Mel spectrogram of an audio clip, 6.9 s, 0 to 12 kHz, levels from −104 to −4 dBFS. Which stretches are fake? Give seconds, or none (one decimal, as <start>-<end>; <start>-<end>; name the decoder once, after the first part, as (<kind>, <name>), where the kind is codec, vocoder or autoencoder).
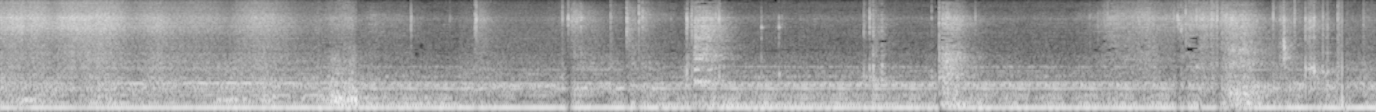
0.0-1.6 (autoencoder, DAC-VAE); 2.3-3.3; 6.0-6.9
